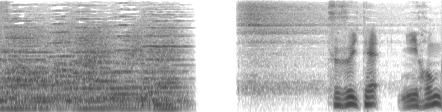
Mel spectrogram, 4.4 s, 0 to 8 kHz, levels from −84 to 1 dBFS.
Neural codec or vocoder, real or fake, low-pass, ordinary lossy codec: none; real; none; none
